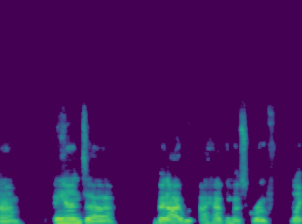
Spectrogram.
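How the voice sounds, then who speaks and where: On a dry, close recording with no echo, a woman speaks at a fairly slow pace with medium pitch and monotone, flat intonation. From East Texas. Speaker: paranormal investigator and empath. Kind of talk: podcast interview, casual storytelling.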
